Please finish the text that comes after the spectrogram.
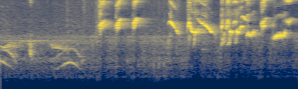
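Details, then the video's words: White-rumped shama filler song used to train cage birds: low curling whistles give way to a rapid tumble of high chirps and squeaky notes. "Isian kicau burung murai batu"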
